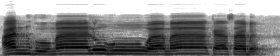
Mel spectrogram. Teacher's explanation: Hu yang kedua ini dibaca panjang karena bertemu dengan waw. Berarti matnya mat silah.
